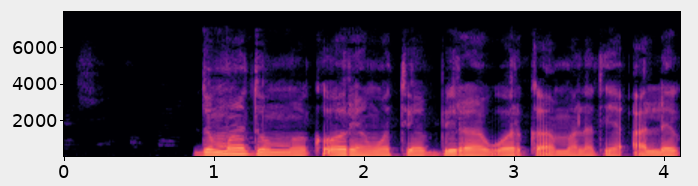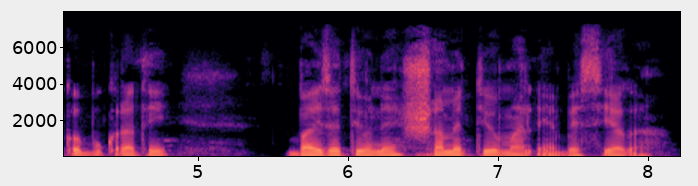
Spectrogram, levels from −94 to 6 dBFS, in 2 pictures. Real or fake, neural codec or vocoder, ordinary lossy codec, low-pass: fake; vocoder, 44.1 kHz, 80 mel bands, Vocos; MP3, 64 kbps; 7.2 kHz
